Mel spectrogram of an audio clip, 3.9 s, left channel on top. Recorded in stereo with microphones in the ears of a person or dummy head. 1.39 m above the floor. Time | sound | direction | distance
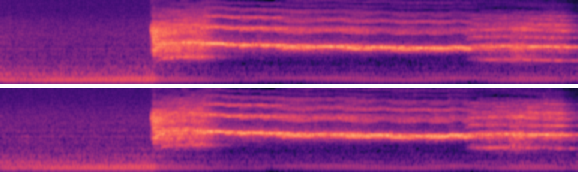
1.0 | a scream | 20° left (ahead or behind) | 2 m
